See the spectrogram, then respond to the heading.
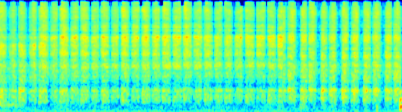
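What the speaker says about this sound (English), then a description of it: "If you feel like you've sanded a little bit too much" Sandpaper rubs over dried paste on a wall sculpture in quick, even back-and-forth strokes, a steady rhythmic scratchy hiss, close and fairly quiet with no talk.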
